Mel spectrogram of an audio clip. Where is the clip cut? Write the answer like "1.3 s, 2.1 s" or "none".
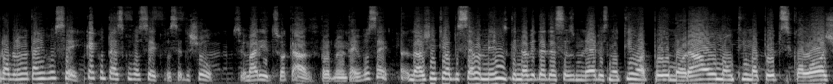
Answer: none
